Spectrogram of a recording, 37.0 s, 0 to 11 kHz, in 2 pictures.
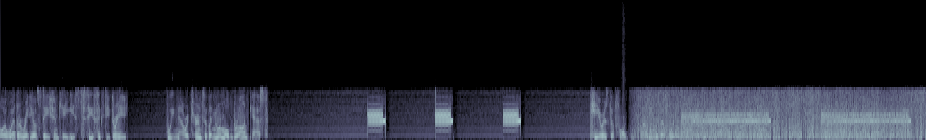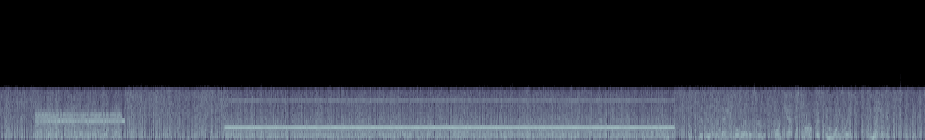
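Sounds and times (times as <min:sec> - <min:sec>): radio static: 0:11.8 - 0:37.0
steady warning alarm tone: 0:23.0 - 0:32.0
warbling data tones: 0:23.0 - 0:32.0.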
